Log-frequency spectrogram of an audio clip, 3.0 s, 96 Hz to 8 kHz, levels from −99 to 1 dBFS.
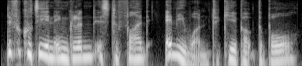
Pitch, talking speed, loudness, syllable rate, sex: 150 Hz, 280 wpm, -18 LUFS, 7.3 syllables/s, male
